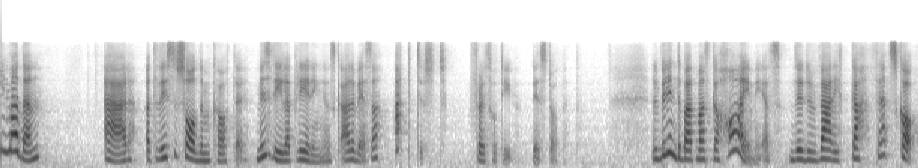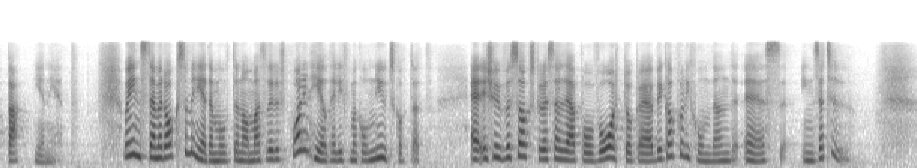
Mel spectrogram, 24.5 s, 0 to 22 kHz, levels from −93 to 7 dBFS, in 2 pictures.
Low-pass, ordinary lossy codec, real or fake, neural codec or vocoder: none; none; fake; codec, 16 kHz, 0.2 kbps, FocalCodec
